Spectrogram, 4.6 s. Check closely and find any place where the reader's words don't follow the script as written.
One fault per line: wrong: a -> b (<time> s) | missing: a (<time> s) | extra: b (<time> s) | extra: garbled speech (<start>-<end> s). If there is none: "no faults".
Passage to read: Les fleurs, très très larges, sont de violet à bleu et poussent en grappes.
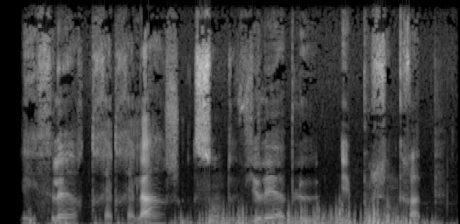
no faults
